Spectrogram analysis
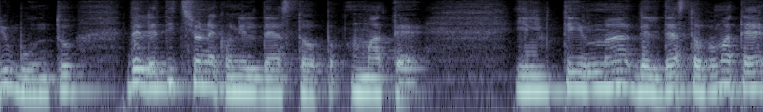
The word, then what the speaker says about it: MATE: in ogni caso Ubuntu matè con l'accento sulla e è sempre stata la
